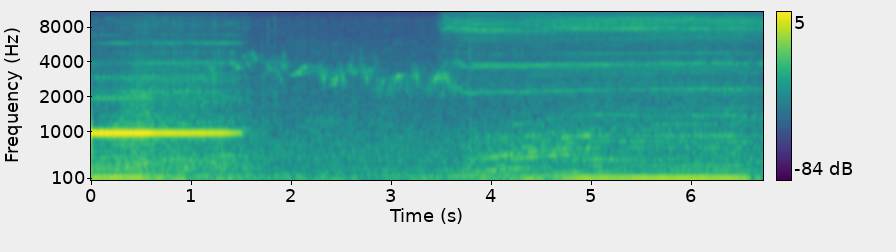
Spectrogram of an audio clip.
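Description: Small electric drive of an RC rollback truck's tilting flatbed whining as it moves the deck back: a steady high whine that cuts off about a second and a half in, then a quieter hum with a whine rising in pitch near the four-second mark.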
